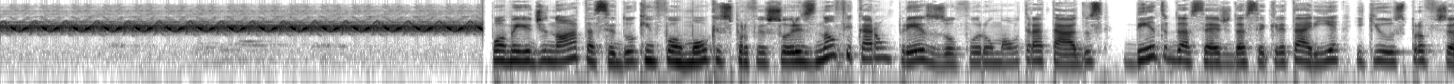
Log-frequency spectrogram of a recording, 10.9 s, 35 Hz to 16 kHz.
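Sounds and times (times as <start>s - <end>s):
electronic alarm wailing to disperse protesters: 0.0s - 3.7s
speech: 3.7s - 10.9s.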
